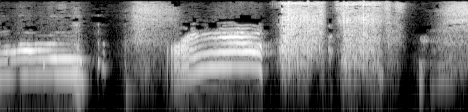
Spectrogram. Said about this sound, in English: Is there a cat on this podcast, Nick?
